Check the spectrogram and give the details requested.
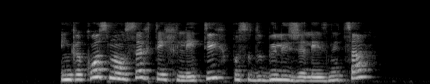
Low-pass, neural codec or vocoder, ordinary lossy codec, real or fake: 7.2 kHz; none; none; real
